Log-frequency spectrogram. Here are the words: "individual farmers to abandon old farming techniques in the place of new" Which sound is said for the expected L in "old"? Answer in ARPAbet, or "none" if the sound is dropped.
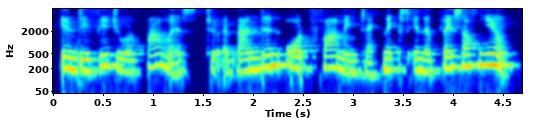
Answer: none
